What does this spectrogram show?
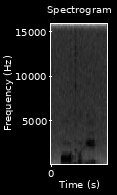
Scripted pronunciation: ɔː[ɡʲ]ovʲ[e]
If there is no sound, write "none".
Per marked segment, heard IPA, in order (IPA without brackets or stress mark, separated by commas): ɡʲ, e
